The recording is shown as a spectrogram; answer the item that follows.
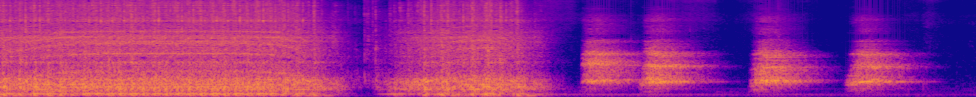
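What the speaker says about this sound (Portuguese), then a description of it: "E vamos costurando aqui no pezinho da máquina." A sewing machine stitches a triangle border onto a dish towel in two steady runs of rapid mechanical whirring, close and loud, followed by several short bursts of stitching with brief pauses between them.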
